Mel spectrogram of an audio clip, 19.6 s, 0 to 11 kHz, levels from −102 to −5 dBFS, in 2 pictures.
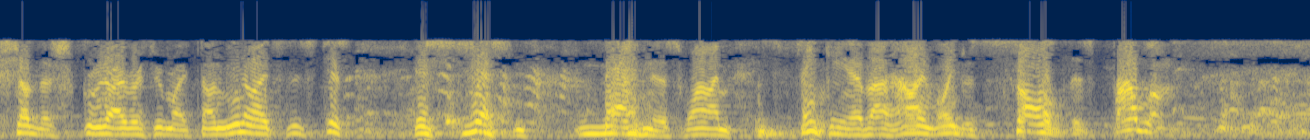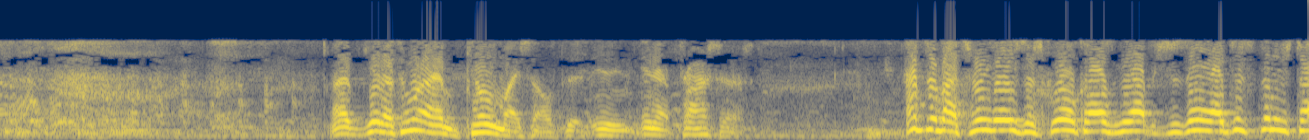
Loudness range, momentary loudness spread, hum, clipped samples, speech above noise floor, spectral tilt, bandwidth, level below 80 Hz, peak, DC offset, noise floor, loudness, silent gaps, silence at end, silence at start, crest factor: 7 LU; 17 LU; none; under 0.1%; 22 dB; -10.5 dB/octave; 4.2 kHz; -40 dBFS; 0 dBFS; under 0.1%; -31 dBFS; -9 LUFS; none; 0 s; 0 s; 10 dB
